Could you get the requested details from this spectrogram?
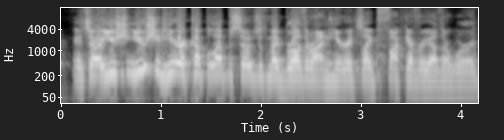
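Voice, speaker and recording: Talking very fast, a man uses a high pitch, an animated tone and lively intonation. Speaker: podcast host. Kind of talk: interview.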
